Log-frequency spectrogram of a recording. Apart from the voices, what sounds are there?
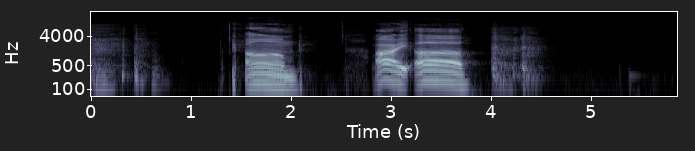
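coughing and throat clearing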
